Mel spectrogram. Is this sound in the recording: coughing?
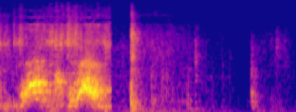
no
